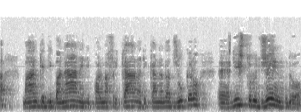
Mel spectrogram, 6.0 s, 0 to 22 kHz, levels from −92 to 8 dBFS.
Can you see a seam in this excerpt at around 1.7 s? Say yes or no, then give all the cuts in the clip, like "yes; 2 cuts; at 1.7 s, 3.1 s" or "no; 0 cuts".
no; 1 cut; at 4.6 s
